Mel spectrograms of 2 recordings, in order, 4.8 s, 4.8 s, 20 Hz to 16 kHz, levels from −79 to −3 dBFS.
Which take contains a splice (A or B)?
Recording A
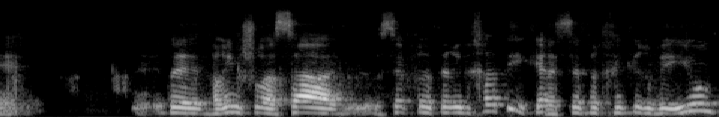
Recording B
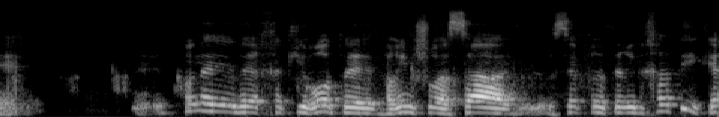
A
